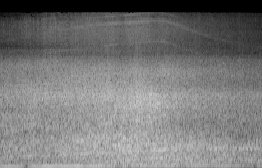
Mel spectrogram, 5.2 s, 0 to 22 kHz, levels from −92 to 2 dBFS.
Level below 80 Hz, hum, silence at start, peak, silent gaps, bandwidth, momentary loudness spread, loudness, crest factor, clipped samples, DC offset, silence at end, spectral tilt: -32 dBFS; none; 0 s; -4 dBFS; none; 16 kHz; 11 LU; -16 LUFS; 14 dB; under 0.1%; under 0.1%; 0 s; -3.5 dB/octave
